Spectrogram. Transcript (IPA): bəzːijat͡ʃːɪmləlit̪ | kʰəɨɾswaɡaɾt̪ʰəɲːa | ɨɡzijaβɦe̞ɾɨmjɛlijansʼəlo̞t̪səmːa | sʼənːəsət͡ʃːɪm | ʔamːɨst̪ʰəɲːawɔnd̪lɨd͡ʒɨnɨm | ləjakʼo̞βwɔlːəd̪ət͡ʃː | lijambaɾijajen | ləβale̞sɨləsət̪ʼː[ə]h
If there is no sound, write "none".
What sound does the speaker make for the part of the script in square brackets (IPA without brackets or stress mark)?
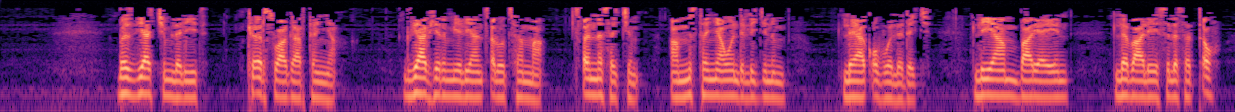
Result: ə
